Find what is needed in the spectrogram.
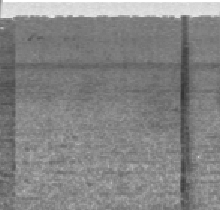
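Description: A single short, sharp knock near the end, over a faint steady background hiss.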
